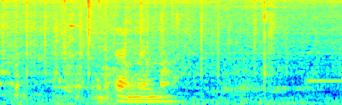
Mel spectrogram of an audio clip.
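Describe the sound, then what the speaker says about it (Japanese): Beef fat sizzles and crackles in a hot pan as ingredients are stir-fried in a home kitchen, a soft steady frying hiss at moderate distance with no speech. "炒めます。"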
